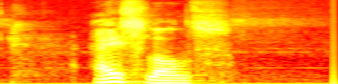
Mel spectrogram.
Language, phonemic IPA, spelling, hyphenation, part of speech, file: Dutch, /ˈɛi̯s.lɑnts/, IJslands, IJs‧lands, adjective / proper noun, Nl-IJslands.ogg
- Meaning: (adjective) 1. Icelandic, relating to Iceland and/or its people 2. in or relating to the Icelandic language; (proper noun) the Icelandic language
